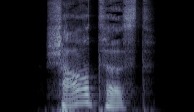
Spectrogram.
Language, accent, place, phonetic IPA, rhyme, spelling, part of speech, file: German, Germany, Berlin, [ˈʃaʁtəst], -aʁtəst, scharrtest, verb, De-scharrtest.ogg
- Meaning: inflection of scharren: 1. second-person singular preterite 2. second-person singular subjunctive II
